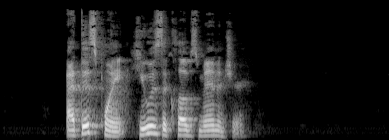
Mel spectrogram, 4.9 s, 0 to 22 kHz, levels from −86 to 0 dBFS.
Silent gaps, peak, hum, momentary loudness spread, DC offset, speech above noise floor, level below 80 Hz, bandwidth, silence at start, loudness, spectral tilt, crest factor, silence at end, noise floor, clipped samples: none; -2 dBFS; none; 11 LU; under 0.1%; 65 dB; -62 dBFS; 16 kHz; 0.85 s; -17 LUFS; -4.5 dB/octave; 18 dB; 1.85 s; -81 dBFS; under 0.1%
